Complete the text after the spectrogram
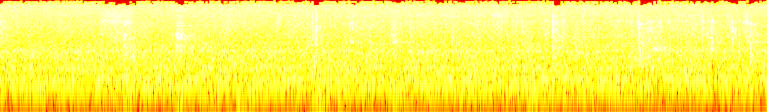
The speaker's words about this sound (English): The chimes ring on wood and metals, pendulum swinging, the dust never settles. Speaking volumes without having to talk, the time machine, antique grandfather clock.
